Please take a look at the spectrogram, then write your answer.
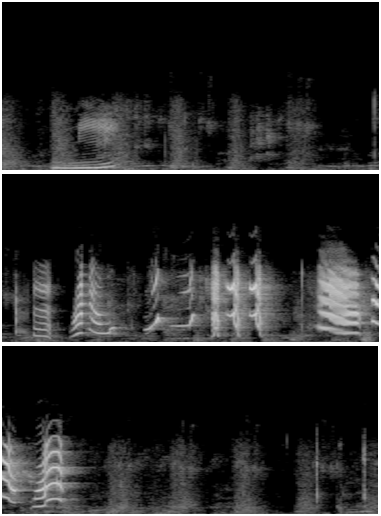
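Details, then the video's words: Pet talking parrot at home: a low drawn-out murmur, then rapid squeaky chirps and several loud harmonic squawks in quick succession, gaps of near silence between, indoors. "बोलने वाला प्यारा मिट्ठू - (・ᴥ・ ) - talking parrot"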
